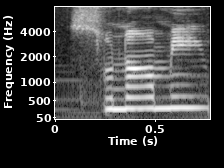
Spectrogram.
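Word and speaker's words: tsunami: सुनामी warning, T जो यहाँ पर होता है ये साइलेंट होता है सुनामी के अंदर।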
